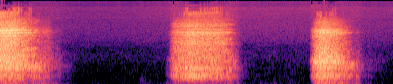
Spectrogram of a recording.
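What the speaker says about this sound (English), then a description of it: "And breathe deeply into your belly." Three deep breaths during a floor exercise for tight hip flexors, each a broad airy rush lasting about half a second, spaced apart with silence between, close and fairly loud.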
